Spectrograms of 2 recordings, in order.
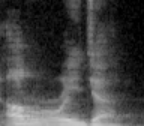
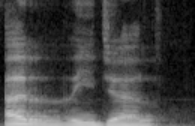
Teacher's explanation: kita baca tipis saja karena iya, memang ini ro-nya kasroh dan dibacanya dengan tarqiq atau tipis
